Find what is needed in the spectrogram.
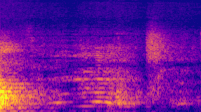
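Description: A man's voice finishing a spoken phrase, the last syllable drawn out and fading. Then near silence with faint traces of voice and a short breathy hiss about one and a half seconds in.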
